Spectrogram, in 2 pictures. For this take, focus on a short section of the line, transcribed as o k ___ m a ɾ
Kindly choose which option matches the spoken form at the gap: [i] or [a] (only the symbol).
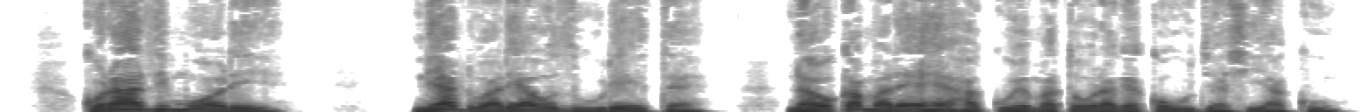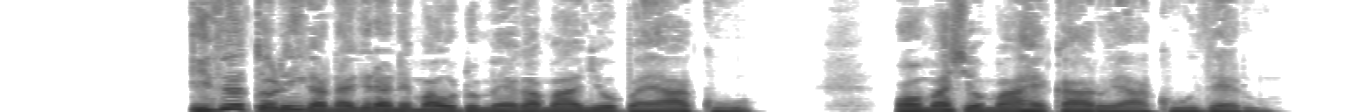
a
